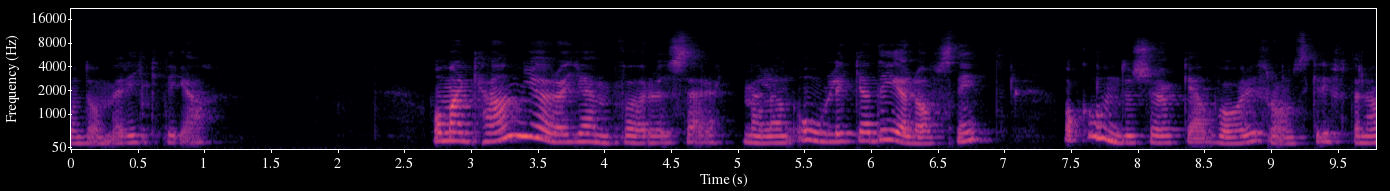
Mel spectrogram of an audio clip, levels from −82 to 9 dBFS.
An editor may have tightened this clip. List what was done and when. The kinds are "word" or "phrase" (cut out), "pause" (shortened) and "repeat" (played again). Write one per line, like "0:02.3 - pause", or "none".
none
